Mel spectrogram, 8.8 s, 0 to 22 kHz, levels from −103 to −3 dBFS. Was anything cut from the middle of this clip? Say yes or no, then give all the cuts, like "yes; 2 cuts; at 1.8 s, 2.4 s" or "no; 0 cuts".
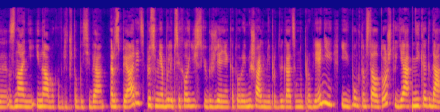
yes; 3 cuts; at 1.4 s, 5.9 s, 7.0 s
